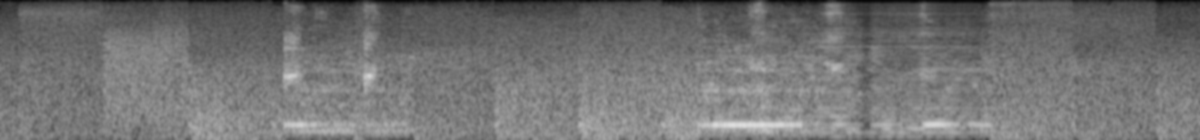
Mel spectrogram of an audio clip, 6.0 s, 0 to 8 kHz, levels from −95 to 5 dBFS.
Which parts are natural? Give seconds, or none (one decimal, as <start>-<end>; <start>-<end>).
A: 0.0-4.1; 4.9-6.0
